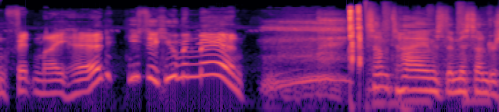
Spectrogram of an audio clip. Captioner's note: Marge sighs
